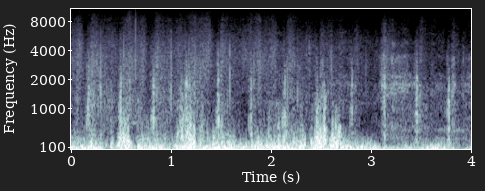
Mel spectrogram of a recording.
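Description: Footsteps thud on pavement.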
